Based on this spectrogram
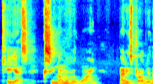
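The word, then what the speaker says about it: Xinomavro: it's not pronounced z number it's but not pronounced c like ks synonymous wine that is probably the most uh prominent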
